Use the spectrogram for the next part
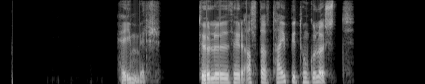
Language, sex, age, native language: Icelandic, male, 40-49, Icelandic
